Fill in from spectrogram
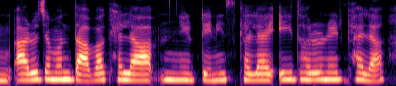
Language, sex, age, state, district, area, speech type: Bengali, female, 30-45, West Bengal, Bankura, urban, spontaneous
